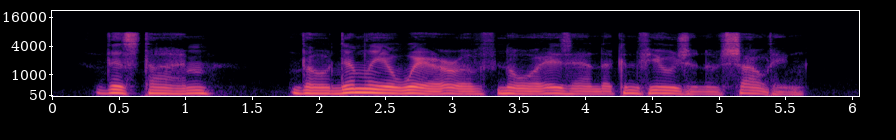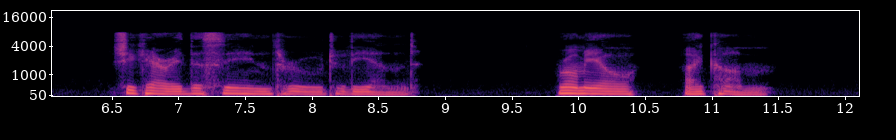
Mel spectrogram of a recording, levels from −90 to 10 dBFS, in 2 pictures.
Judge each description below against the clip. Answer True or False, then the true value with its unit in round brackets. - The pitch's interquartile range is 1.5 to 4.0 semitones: True (3.7 semitones)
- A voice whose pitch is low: True (120 Hz)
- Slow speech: True (115 wpm)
